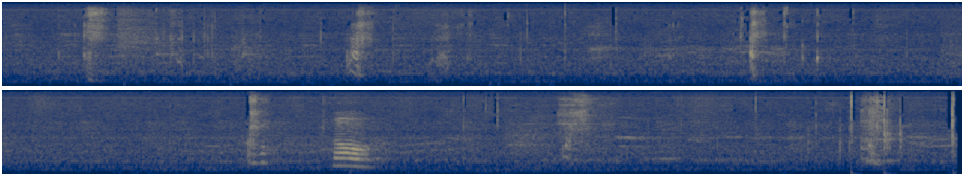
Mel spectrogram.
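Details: Baby girl with hiccups: short, sharp hiccup bursts every two to three seconds, with one brief squeaky vocal sound.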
